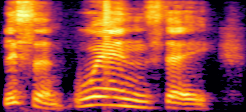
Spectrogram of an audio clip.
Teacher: The middle D and the middle E are silent in Wednesday. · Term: silent letters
